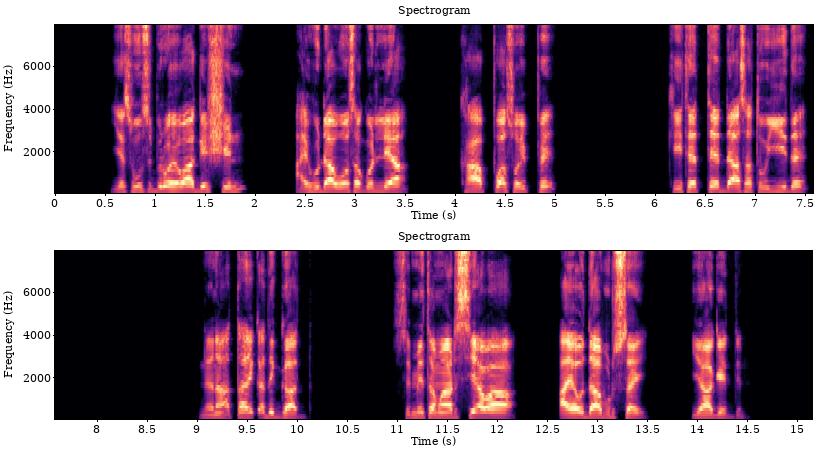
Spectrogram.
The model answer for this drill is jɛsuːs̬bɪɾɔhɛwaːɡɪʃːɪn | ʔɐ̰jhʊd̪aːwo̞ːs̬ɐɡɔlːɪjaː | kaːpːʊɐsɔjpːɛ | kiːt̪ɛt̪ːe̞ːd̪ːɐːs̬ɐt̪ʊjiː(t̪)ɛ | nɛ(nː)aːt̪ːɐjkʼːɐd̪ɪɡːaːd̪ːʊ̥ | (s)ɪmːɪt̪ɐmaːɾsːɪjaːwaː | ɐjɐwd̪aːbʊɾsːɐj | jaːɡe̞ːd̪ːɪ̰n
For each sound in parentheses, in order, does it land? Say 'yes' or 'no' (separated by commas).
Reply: no, no, yes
